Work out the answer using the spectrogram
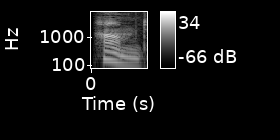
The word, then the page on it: hummed: British English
